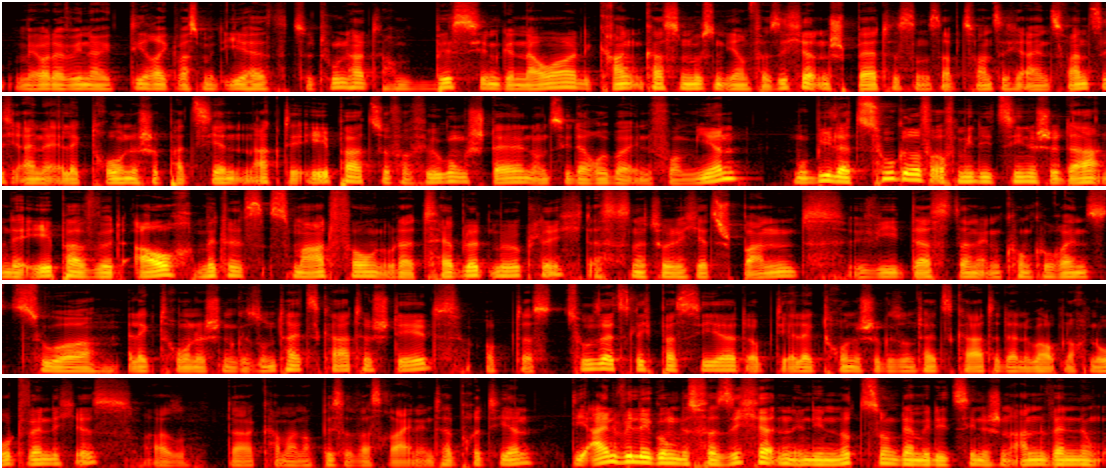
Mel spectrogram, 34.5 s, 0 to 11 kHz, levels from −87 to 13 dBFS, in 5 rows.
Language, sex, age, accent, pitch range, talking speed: German, male, 30-49, German, 90-115 Hz, 160 wpm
